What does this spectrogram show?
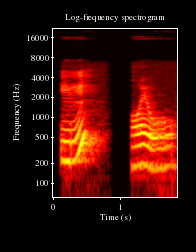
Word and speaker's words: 읽어요: Now followed by a vowel, this will make a sound. Yes, this would be pronounced like 읽어요.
